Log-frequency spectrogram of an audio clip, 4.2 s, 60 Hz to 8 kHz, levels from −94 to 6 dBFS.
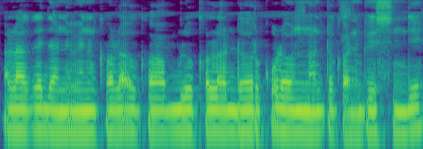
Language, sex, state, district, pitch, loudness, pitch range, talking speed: Telugu, male, Andhra Pradesh, Sri Satya Sai, 105 Hz, -14 LUFS, 105-110 Hz, 125 wpm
